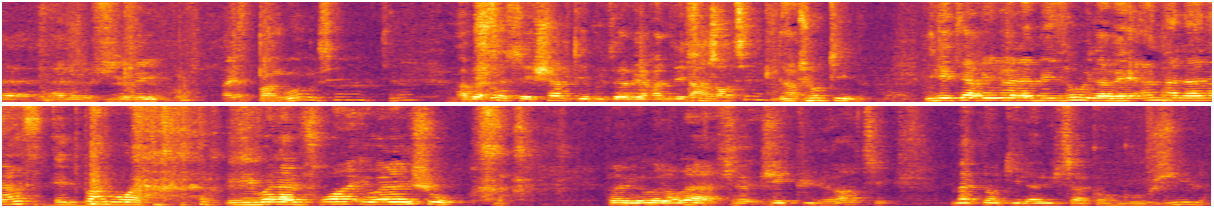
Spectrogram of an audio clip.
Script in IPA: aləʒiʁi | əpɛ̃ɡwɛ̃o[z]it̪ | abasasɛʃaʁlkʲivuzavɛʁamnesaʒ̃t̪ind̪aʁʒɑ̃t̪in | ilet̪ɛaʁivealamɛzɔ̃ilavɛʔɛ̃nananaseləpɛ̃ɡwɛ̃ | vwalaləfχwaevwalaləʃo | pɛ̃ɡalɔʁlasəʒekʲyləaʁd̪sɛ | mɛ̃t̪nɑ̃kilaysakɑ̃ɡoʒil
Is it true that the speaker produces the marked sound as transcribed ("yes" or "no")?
no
